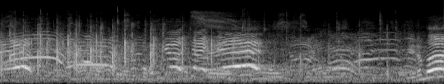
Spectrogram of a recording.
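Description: Several high voices shouting and calling out over one another, dense and loud for the first two and a half seconds, then thinning out.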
